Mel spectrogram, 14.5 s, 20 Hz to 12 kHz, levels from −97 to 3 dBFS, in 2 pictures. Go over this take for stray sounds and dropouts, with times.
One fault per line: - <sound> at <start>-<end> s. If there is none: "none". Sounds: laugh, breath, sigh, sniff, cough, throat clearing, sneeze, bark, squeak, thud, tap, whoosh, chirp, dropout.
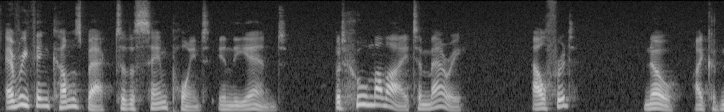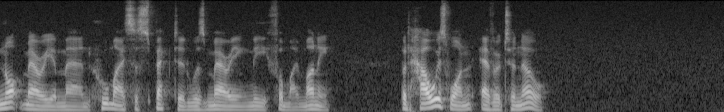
none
